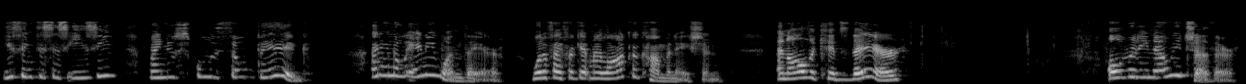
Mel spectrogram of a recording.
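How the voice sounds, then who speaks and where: A nervous young boy spills out his fears in a rush, his voice pitched up high as a woman reading aloud takes him on. He sounds fretful and rambling, and the recording is dull and lo-fi. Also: sing-song, measured pace, pauses often, fairly bright tone, exaggerated voice. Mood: worried. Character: anxious young boy pouring out worries.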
